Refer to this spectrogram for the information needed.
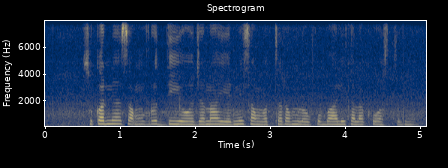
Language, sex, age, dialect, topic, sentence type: Telugu, female, 25-30, Central/Coastal, banking, question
